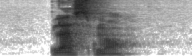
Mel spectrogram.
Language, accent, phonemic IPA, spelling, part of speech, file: French, France, /plas.mɑ̃/, placement, noun, LL-Q150 (fra)-placement.wav
- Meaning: 1. placement 2. investment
